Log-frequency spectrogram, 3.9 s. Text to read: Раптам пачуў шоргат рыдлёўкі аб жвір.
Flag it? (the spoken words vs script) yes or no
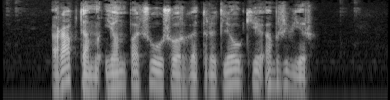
yes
